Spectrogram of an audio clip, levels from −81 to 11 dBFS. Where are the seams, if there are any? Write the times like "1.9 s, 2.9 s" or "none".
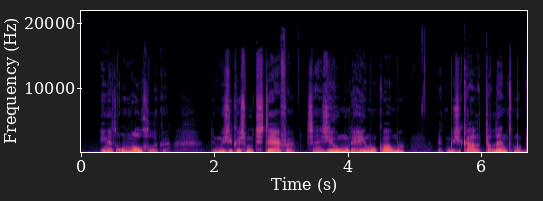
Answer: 3.3 s, 4.0 s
